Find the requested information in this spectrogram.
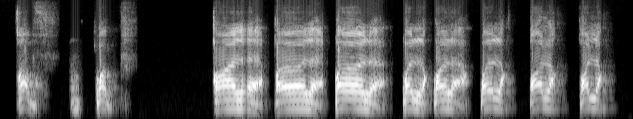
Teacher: Berasal dari Kalau belakang. qaf berarti letupannya di belakang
